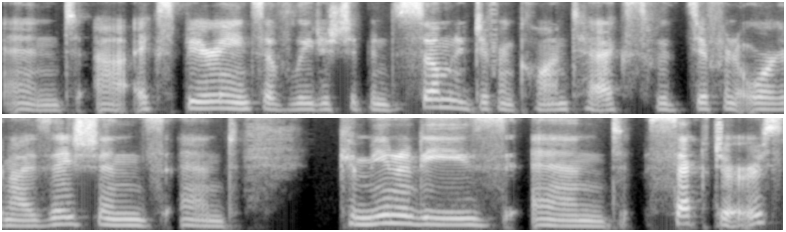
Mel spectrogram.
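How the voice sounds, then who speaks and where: Recorded very cleanly against a silent background, dry and close with no echo, a woman speaks at a moderate pace and a fairly low pitch with ordinary pitch variation. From Canada. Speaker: leadership consultant. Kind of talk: podcast interview.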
